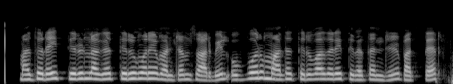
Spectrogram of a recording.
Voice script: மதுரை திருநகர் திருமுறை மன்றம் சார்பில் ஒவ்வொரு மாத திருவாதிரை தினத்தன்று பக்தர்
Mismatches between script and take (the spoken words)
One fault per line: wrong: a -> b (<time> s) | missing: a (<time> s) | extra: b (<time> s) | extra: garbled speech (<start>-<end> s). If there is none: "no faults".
no faults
